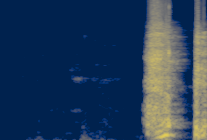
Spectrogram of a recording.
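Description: A pause with a few faint small noises, then near the end a man clears his throat into his hand in two harsh bursts.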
